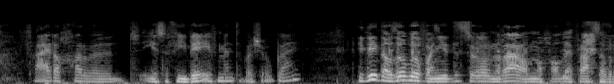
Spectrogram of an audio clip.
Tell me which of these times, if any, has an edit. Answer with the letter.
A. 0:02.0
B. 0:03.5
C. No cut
B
